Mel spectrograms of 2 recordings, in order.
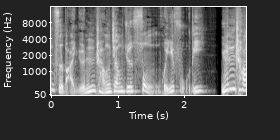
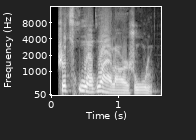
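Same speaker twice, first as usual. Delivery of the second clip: usual speaking voice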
